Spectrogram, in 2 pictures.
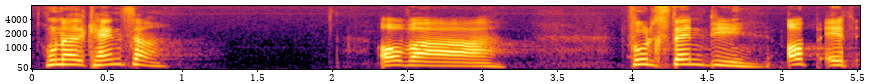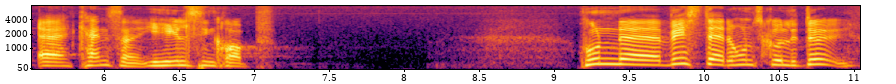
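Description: A man preaching a sermon, telling a story with frequent hesitant pauses. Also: sits high, a bit bright, clean tone. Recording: reverberant hall.

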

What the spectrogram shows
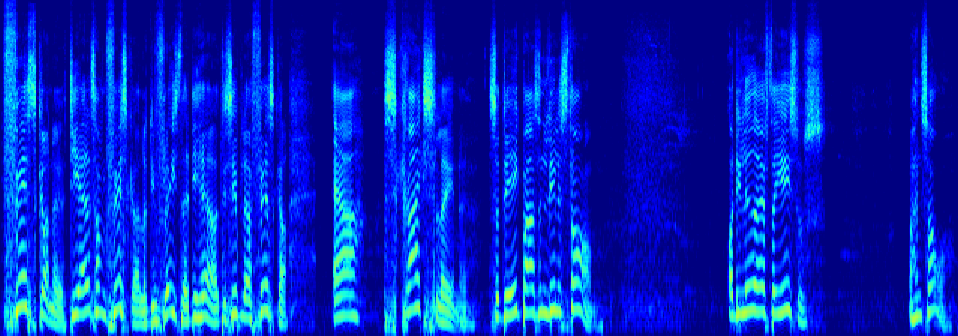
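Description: A man with a fairly high voice preaches a sermon in a relaxed, conversational way. He slips into animated storytelling when he retells a Bible story. The recording is dry and close, with no room sound. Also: no echo.

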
